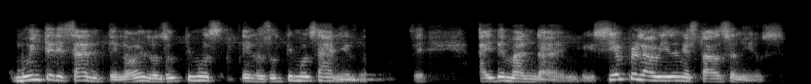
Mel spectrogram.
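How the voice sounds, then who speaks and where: Pitched high, a man speaks at a moderate pace with lively intonation. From Costa Rica, Caribbean coast (Limón). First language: English (speaking Spanish). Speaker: author. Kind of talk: interview. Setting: virtual book fair presentation. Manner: halting, with many repetitions.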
